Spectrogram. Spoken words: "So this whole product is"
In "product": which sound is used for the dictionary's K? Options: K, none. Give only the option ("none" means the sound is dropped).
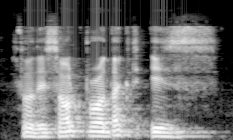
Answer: K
